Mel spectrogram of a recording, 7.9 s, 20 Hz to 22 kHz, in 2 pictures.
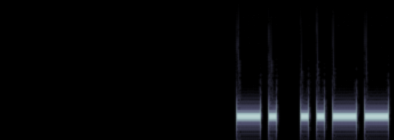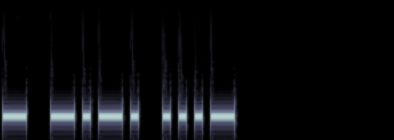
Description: Morse code, heard as a keyed tone, about 15 wpm, 700 Hz. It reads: N2CV
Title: USA Call Signs - 4 Characters - Repeated 2x - 15wpm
